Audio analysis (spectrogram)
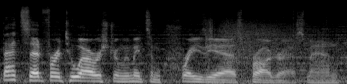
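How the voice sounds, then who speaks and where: A man's voice: medium pitch, very animated, moderate pace, faint music behind. A man streaming his game modding work, talking informally and thinking aloud. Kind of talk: casual livestream chat.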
